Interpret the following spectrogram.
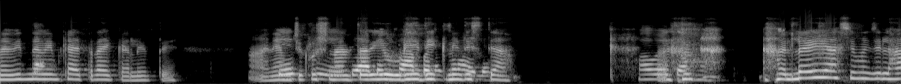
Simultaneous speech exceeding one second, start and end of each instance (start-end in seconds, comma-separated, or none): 2.8-4.9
